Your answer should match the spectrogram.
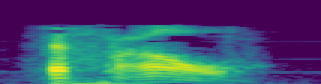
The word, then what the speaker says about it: Esau: Esau is how you say it in Hebrew.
